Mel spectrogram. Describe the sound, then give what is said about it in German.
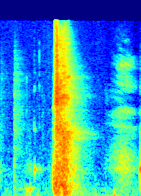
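A single loud sneeze bursts out after a brief sharp inhale, its noisy blast fading over about half a second, followed by a faint breath. “Boah, ich muss niesen.”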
